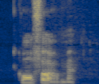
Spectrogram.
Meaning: third-person plural present indicative/subjunctive of conformer
- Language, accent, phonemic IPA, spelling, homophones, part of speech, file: French, Canada, /kɔ̃.fɔʁm/, conforment, conforme / conformes, verb, LL-Q150 (fra)-conforment.wav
